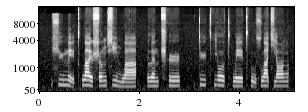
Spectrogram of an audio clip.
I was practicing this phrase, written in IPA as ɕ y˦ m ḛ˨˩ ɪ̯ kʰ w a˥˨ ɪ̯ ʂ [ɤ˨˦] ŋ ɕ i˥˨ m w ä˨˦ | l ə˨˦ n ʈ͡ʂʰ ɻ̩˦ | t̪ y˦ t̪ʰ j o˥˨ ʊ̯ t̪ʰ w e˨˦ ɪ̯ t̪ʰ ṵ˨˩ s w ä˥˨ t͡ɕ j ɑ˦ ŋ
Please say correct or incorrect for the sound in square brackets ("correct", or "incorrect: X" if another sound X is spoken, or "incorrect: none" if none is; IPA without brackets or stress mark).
incorrect: ɤ˦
